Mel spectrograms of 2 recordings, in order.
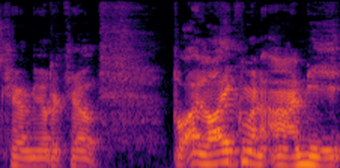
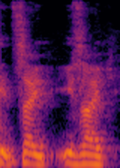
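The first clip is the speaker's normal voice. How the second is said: ordinary talk, nothing marked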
